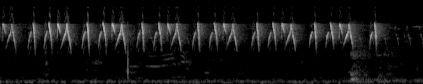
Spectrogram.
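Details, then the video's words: Sunda warbler song used to provoke other birds, a steady stream of thin, high, down-slurred chirps in tight pairs and triplets, with a low hum underneath. "CIGUN / CIBLEK GUNUNG GACOR TARUNG l Terapi Untuk Pancing EM0SI Burung MACET"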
